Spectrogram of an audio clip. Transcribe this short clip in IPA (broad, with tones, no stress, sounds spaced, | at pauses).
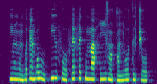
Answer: j ũ˧ ɡ ɔ̃˨ ɡʷ ɛ˦ ɗ ɛ̃˦ b ɔ˦ w u˨ | j ɨ˦ f oː˨ f ɛ˦ f ɛ˦ k͡p u˧ m a˧ h iː˧ z ɔ̃˨ t ɔ̃˨ ɲ oː˧ t ɨ˨˦ t͡ʃ o˧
